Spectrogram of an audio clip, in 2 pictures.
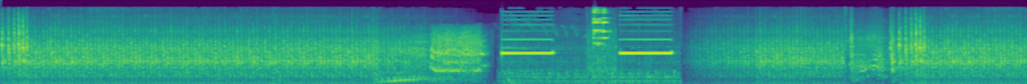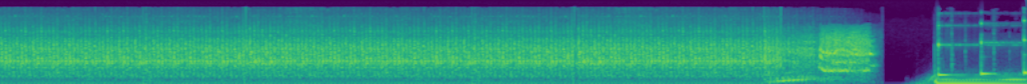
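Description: Tractor engine running steadily with a knocking diesel note, broken by two short high beeps about five and six seconds in. It stops abruptly near the end and music begins.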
